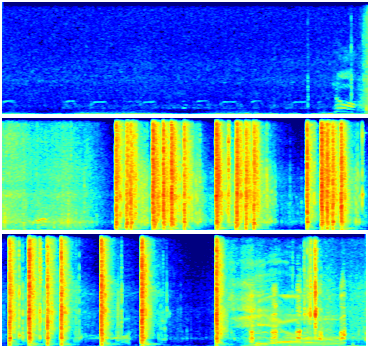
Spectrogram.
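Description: Shotgun blasts during a cold-front duck hunt from a blind, a rapid volley of loud, close cracks after a stretch of honking birds and calls, with more quacking and honking between and after the shots.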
